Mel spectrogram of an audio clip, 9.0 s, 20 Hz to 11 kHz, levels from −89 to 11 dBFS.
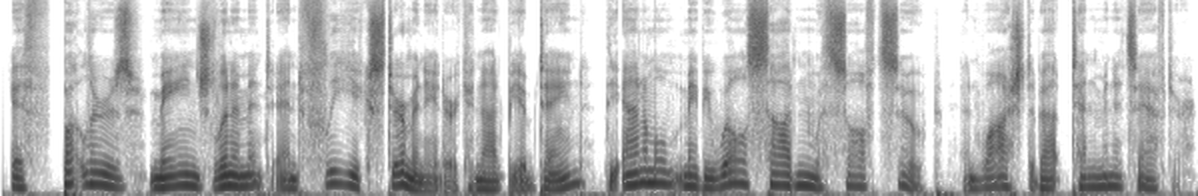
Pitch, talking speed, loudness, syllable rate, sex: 130 Hz, 165 wpm, -19 LUFS, 5.1 syllables/s, male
